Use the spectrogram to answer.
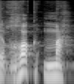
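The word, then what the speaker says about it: חכמה: Dans la Bible, sagesse en hébreu, c'est rockma. C'est c'est comme ça qu'on le prononce.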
